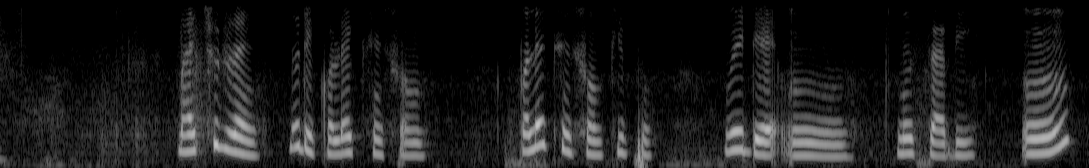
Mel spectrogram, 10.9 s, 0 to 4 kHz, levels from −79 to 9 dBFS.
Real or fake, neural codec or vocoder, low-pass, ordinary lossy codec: fake; codec, 16 kHz in and 24 kHz out, 1 kbps, XY-Tokenizer; 3.6 kHz; none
